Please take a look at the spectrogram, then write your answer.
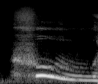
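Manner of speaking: normal talking voice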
